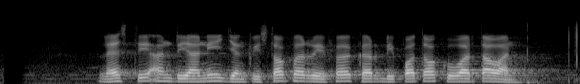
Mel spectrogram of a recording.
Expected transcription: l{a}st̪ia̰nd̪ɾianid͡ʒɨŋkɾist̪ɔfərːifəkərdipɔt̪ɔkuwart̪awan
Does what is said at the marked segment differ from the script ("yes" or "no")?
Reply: yes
